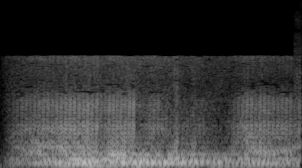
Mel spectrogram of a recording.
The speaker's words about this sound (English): When she wanted to be petted or scratched behind her ears, all she had to do was find her humans and purr loudly.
